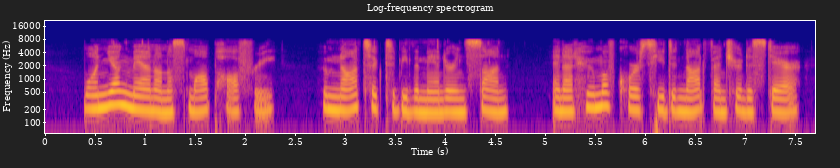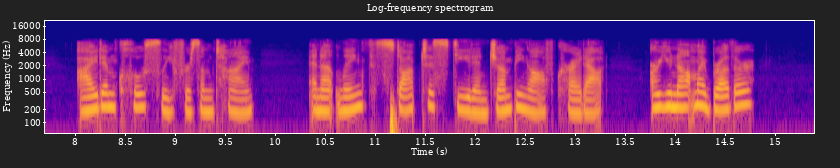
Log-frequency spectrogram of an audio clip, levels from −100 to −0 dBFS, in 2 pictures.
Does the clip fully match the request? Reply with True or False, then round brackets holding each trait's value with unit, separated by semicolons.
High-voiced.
True (195 Hz)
